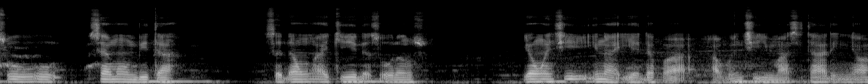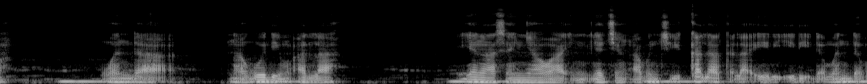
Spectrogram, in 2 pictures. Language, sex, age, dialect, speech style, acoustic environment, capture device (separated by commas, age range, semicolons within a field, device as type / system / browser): Hausa, male, 25-34, Nigeria - Kano, happy, traffic, mobile / Linux / Chrome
